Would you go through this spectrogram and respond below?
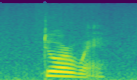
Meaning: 1. The passage of a door; a door-shaped entrance into a house or a room 2. An opening or passage in general
- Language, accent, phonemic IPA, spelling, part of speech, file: English, US, /ˈdɔɹweɪ/, doorway, noun, En-us-doorway.ogg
